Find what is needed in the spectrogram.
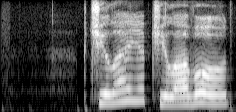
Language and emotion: Russian, positive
